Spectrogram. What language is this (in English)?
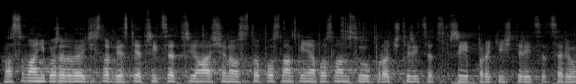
Czech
